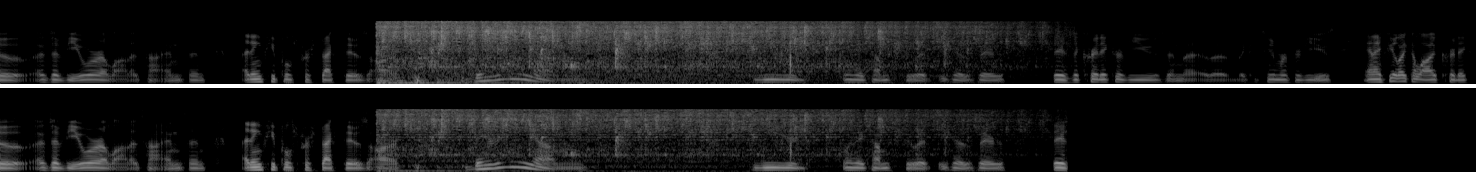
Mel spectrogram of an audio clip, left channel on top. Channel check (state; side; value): drops out; right; at 10.7 s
